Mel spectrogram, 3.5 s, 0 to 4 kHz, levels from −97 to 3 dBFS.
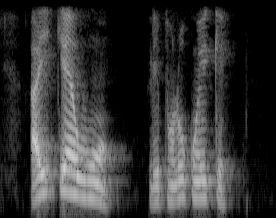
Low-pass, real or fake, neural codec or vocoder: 3.6 kHz; real; none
